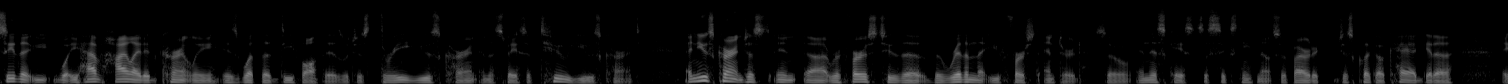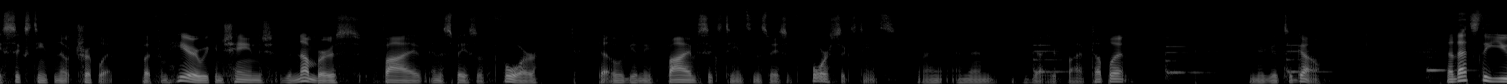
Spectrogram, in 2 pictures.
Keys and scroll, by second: 17.7 5, 20.5 4.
